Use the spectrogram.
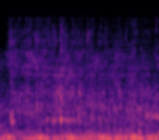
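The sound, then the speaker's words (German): Cold water runs into a glass as it is filled, a faint, steady trickling and pouring with soft watery pulses. “Das Ganze natürlich mit kaltem Wasser dann auffüllen.”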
